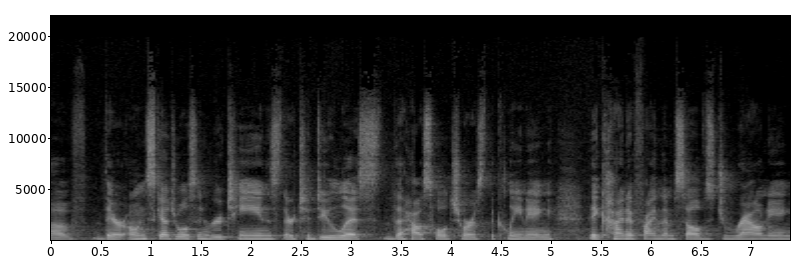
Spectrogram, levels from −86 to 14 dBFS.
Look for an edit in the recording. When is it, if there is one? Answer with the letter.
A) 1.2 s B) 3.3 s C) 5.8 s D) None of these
D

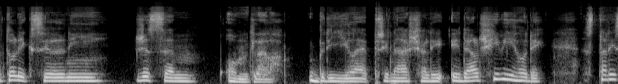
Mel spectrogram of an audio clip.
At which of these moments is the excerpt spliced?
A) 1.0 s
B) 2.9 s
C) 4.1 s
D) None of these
B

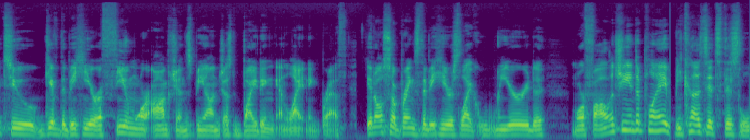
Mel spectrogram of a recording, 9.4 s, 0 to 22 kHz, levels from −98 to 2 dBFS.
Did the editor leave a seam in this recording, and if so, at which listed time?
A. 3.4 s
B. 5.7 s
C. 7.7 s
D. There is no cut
A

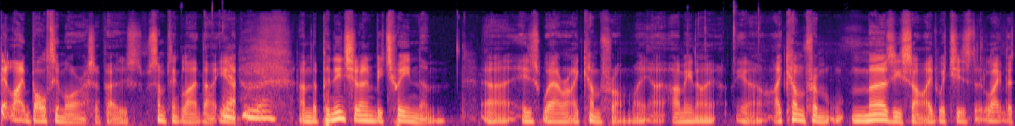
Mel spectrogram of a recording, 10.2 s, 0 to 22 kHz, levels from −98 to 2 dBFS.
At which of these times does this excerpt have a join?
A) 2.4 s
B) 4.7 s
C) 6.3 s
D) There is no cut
A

